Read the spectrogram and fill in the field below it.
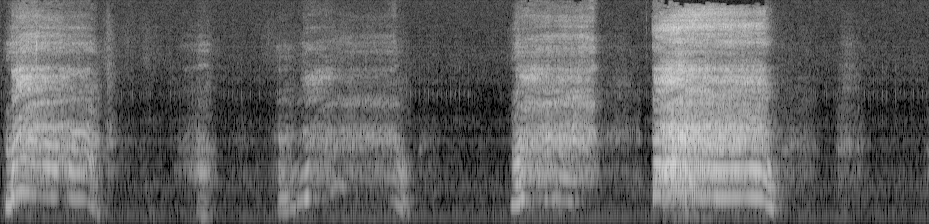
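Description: A young man makes drawn-out, wavering vocal sounds in short bursts close to a microphone.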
